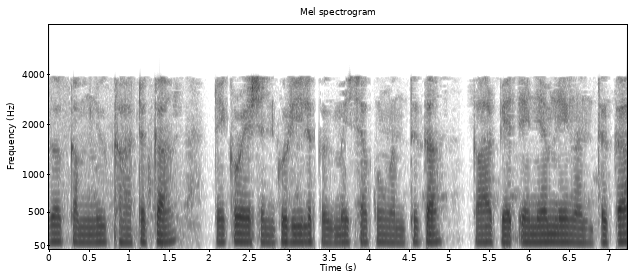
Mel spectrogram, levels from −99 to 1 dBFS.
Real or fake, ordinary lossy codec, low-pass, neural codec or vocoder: real; AAC, 16 kbps; 7.2 kHz; none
